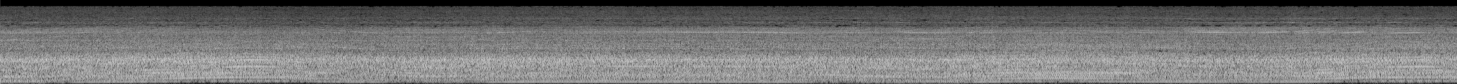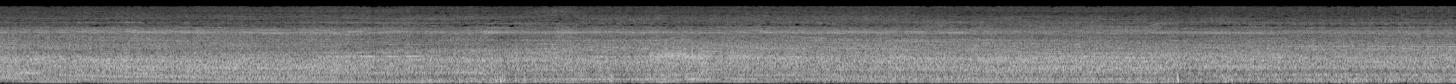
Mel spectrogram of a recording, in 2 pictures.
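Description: Supercharged GM 3800 Series II V6 idling, revved gently up and back down three times in the first half, then settling to a steady idle. It is being run to check for a knock, which the owner thinks may come from the flywheel area.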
